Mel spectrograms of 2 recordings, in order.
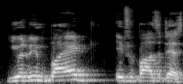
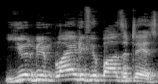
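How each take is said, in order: First: There is a pause before 'if'. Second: It is said continuously without a pause.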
